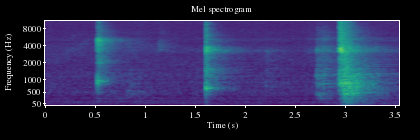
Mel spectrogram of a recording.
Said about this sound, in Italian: E sono sempre dello stesso materiale, sono sempre cioè è sempre il metronomo. E poi c'è lo sbattito della porta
